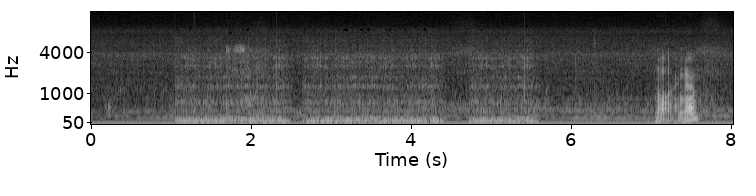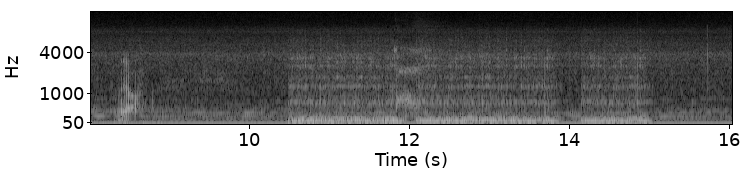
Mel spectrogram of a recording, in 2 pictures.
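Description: A heavy stone block grinds and scrapes as it is pushed across a floor.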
